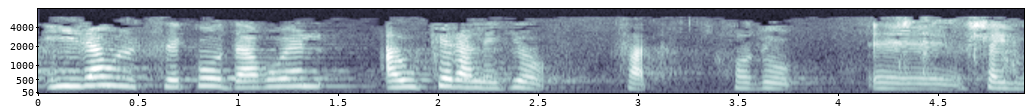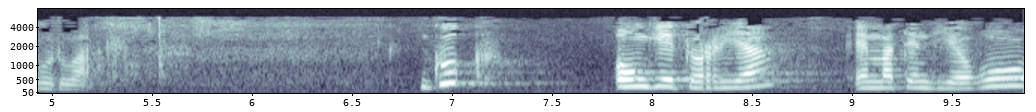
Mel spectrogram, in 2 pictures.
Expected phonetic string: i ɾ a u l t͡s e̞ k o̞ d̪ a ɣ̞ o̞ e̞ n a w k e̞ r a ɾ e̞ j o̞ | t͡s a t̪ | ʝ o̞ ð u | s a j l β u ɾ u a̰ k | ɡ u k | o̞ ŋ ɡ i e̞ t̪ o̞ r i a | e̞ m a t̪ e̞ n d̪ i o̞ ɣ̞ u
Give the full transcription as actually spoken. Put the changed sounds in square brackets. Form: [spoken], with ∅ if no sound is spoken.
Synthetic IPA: i ɾ a u l t͡s e̞ k o̞ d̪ a ɣ̞ o̞ e̞ n a w k e̞ [ɾ] a [l] e̞ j o̞ | t͡s a t̪ | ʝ o̞ ð u | s a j l β u ɾ u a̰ k | ɡ u k | o̞ ŋ ɡ i e̞ t̪ o̞ r i a | e̞ m a t̪ e̞ n d̪ i o̞ ɣ̞ u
